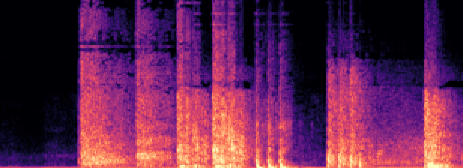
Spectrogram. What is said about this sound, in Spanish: El sonido de unos balazos y los gritos de pánico de los fiesteros interrumpieron la conversación y el trío se asustó.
